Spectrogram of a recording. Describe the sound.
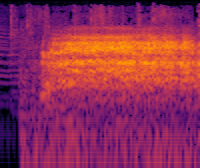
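A loud, sustained high-pitched squeal, a person imitating a pig, starts abruptly and holds steady for about two seconds.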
